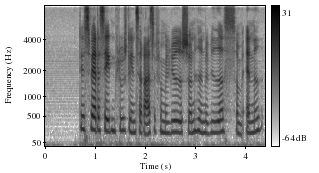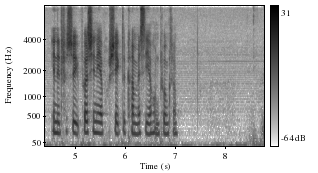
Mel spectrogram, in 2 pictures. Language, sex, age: Danish, female, 26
